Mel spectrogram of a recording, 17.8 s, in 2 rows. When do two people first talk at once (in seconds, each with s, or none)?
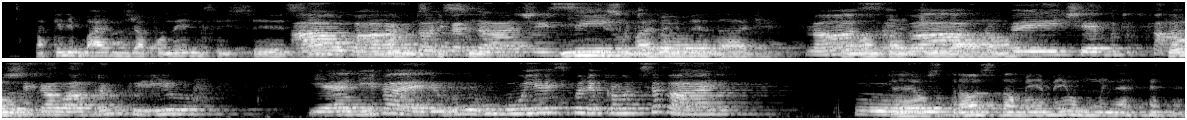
2.2 s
